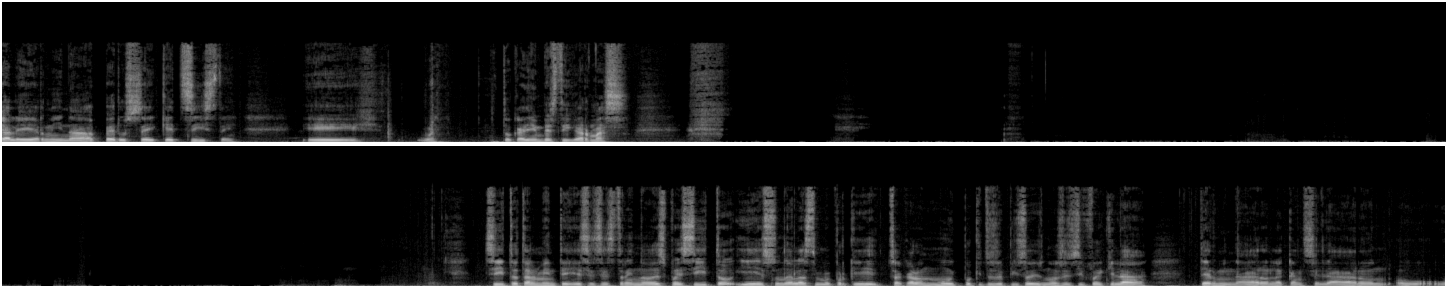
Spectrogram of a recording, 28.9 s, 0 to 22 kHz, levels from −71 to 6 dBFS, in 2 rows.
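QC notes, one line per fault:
No fault found.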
